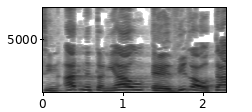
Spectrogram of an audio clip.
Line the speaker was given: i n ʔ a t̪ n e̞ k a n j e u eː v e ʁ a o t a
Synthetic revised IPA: i n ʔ a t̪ n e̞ t a n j a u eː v i ʁ a o t a

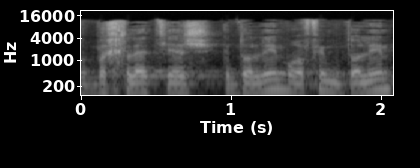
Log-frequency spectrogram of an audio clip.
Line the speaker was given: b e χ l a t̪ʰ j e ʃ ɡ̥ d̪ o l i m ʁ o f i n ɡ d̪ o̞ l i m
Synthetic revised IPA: b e χ l e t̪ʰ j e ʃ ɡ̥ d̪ o l i m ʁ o f i m ɡ d̪ o̞ l i m

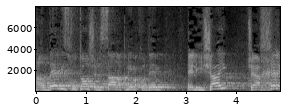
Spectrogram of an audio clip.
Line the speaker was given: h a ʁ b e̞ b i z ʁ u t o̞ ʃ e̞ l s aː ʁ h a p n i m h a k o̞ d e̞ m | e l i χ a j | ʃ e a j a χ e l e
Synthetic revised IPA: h a ʁ b e̞ b i z χ u t o̞ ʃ e̞ l s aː ʁ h a p n i m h a k o̞ d e̞ m | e l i ʃ a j | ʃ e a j a χ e l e

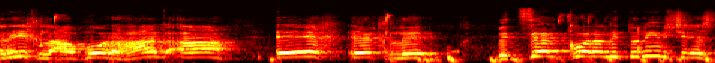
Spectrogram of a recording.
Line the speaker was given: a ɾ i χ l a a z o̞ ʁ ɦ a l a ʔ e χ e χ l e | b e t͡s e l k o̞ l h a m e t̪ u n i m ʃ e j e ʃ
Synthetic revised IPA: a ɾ i χ l a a v o̞ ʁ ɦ a l a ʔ e χ e χ l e | b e t͡s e l k o̞ l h a n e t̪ u n i m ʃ e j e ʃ

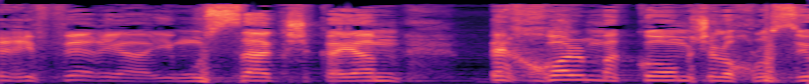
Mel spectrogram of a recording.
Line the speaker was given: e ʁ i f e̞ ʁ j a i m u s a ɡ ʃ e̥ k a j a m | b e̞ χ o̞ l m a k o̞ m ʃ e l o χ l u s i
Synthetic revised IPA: e ʁ i f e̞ ʁ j a i m u s a ɡ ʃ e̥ k a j a m | b e̞ χ o̞ l m a k o̞ m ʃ e l o χ l u s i

